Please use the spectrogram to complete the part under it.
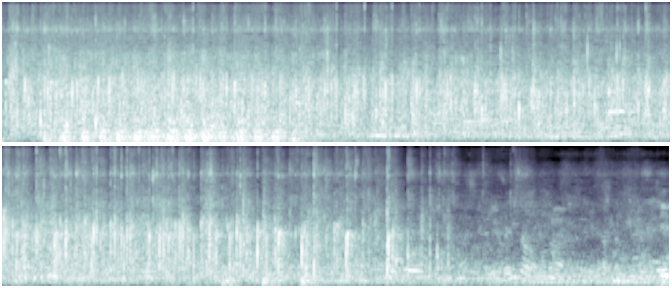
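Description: Audience applause fills an amphitheatre at a school eloquence contest final, sustained and dense throughout, with crowd chatter mixed in, easing slightly toward the end.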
